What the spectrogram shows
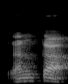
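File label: "rangkak", Malay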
